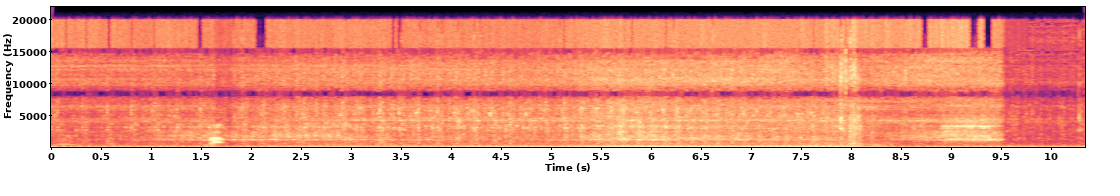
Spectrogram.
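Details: 1974 Chevy C10 old V8, sat about 5 years, just revived on a temporary inline fuel pump fed from a raised tank: steady, slightly lumpy low idle with no knocks or misses; normal idle.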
